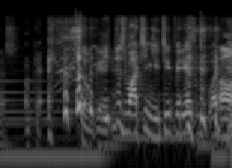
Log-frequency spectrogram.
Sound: laugh

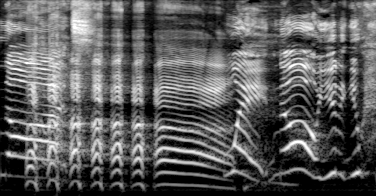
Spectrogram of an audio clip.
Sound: laughs

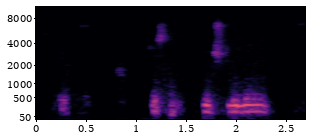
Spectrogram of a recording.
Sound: chatter

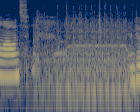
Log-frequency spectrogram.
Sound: sewing machine whirring

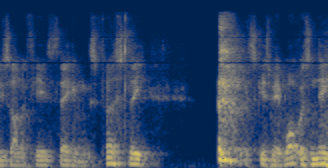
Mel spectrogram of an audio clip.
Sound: coughing

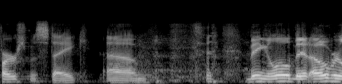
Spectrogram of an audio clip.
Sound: audience laughs

